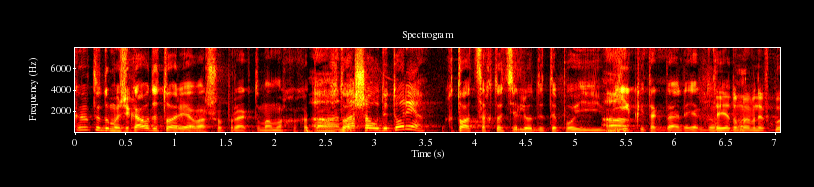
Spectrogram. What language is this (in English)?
Ukrainian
